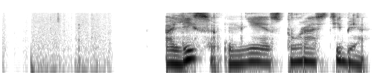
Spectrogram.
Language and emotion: Russian, neutral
